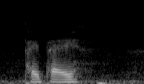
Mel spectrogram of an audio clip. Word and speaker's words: Pepe: Once a month for the last decade, Pepe, pronounced Pepe, Casanas, a 78-year-old Cuban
